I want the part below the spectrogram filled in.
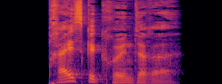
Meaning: inflection of preisgekrönt: 1. strong/mixed nominative/accusative feminine singular comparative degree 2. strong nominative/accusative plural comparative degree
- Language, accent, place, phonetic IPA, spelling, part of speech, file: German, Germany, Berlin, [ˈpʁaɪ̯sɡəˌkʁøːntəʁə], preisgekröntere, adjective, De-preisgekröntere.ogg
